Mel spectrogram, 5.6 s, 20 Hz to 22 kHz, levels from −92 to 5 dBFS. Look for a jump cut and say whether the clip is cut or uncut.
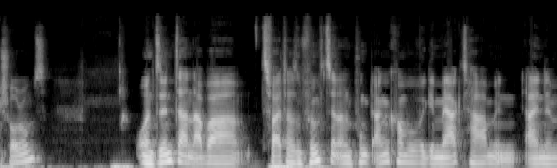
uncut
